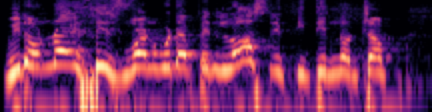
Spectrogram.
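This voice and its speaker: A man's voice: very high voice, very fast, a little mellow. A British man co-hosting a podcast in casual debate, challenging others with rhetorical questions. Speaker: podcast co-host. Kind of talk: casual debate about music.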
